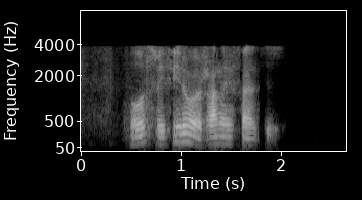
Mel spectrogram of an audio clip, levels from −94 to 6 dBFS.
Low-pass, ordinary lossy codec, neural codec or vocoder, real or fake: 7.2 kHz; AAC, 16 kbps; codec, 24 kHz, 0.9 kbps, WavTokenizer, medium speech release version 2; fake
